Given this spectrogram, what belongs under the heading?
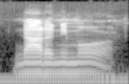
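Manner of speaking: normal talking voice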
